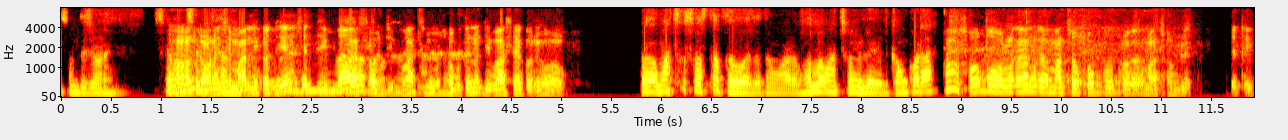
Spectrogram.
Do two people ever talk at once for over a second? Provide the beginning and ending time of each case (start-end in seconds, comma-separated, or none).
1.1-3.9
